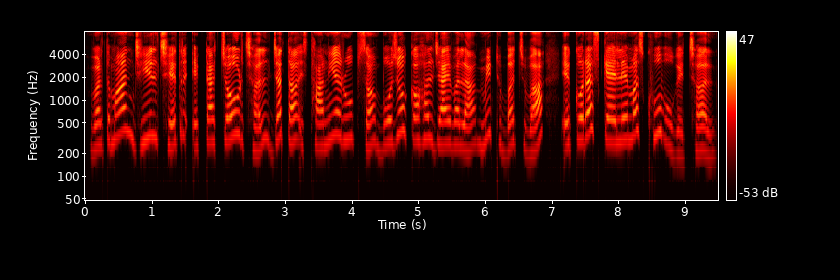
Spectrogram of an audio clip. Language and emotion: Maithili, neutral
